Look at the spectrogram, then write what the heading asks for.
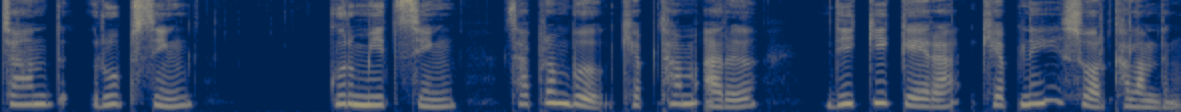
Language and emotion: Bodo, neutral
